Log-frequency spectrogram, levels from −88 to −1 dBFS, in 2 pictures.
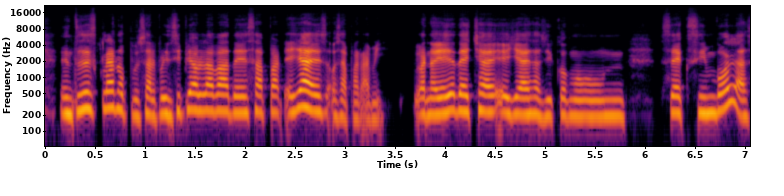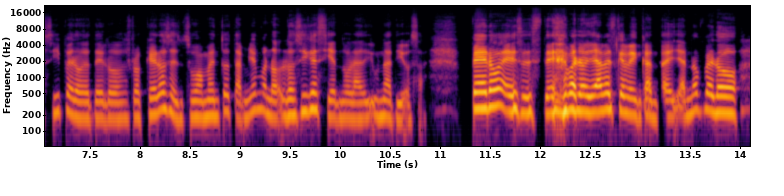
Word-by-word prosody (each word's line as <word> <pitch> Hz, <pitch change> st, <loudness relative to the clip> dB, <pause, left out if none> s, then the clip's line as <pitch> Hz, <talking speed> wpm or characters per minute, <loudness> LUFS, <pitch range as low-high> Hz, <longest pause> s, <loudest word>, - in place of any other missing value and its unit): Entonces, 240 Hz, +5 st, -2 dB
claro, 275 Hz, -3 st, -1 dB
pues, 195 Hz, 0 st, -12 dB
al 205 Hz, -2 st, -3 dB
principio 230 Hz, +5 st, -4 dB
hablaba 245 Hz, -1 st, 0 dB
de 225 Hz, 0 st, -3 dB
esa 225 Hz, +1 st, -4 dB
parte 225 Hz, -1 st, -7 dB
ella 275 Hz, +1 st, +6 dB
es, 225 Hz, -2 st, -4 dB
o -, -, -9 dB
sea, 185 Hz, -3 st, -8 dB
para 175 Hz, -2 st, -10 dB
mí, 170 Hz, +1 st, -15 dB, 0.3 s
bueno, 210 Hz, 0 st, -3 dB
ella, 225 Hz, +4 st, +1 dB
de 240 Hz, -1 st, +1 dB
hecho, 235 Hz, +2 st, -3 dB
ella 215 Hz, -3 st, -1 dB
es 210 Hz, -, -4 dB
así 190 Hz, -2 st, -7 dB
como 190 Hz, -2 st, -7 dB
un 190 Hz, -1 st, -8 dB, 0.3 s
sex 225 Hz, -2 st, -5 dB
symbol, 225 Hz, +7 st, -3 dB
así, 195 Hz, +5 st, -5 dB
pero 185 Hz, -6 st, -4 dB
de 175 Hz, -1 st, -6 dB
los 175 Hz, 0 st, -8 dB
rockeros 210 Hz, +7 st, -3 dB
en 175 Hz, -4 st, -6 dB
su 185 Hz, -, -9 dB
momento 190 Hz, +5 st, -4 dB
también, 220 Hz, +7 st, -6 dB
bueno, 210 Hz, -8 st, -4 dB
lo 200 Hz, +1 st, -2 dB
sigue 240 Hz, +4 st, 0 dB
siendo 180 Hz, -4 st, -6 dB
la 170 Hz, 0 st, -5 dB
dio 175 Hz, -, -8 dB
una 185 Hz, -2 st, -5 dB
diosa. 165 Hz, -1 st, -10 dB, 0.4 s
Pero 270 Hz, +3 st, +9 dB
es 245 Hz, -4 st, +4 dB
este, 220 Hz, +1 st, +4 dB
bueno, 240 Hz, -2 st, +7 dB
ya 230 Hz, +1 st, +6 dB
ves 255 Hz, +1 st, +3 dB
que 235 Hz, -2 st, +2 dB
me 210 Hz, -, +4 dB
encanta 180 Hz, -1 st, -1 dB
ella, 185 Hz, -, -3 dB
¿no? 245 Hz, +5 st, -4 dB
Pero 225 Hz, -4 st, +3 dB
215 Hz, 235 wpm, -20 LUFS, 190-240 Hz, 0.4 s, Pero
